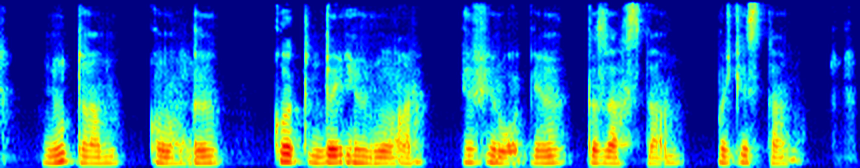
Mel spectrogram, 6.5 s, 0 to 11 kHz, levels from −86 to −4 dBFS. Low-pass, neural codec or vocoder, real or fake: 9.9 kHz; autoencoder, 22.05 kHz, a latent of 192 numbers a frame, VITS, trained on one speaker; fake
